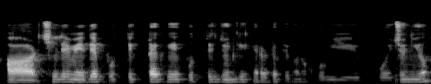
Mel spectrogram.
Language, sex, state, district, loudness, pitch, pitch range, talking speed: Bengali, male, West Bengal, Kolkata, -20 LUFS, 115 Hz, 110-120 Hz, 110 wpm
